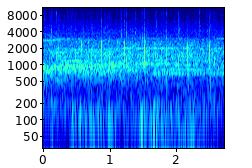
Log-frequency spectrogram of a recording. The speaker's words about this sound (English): Cheer the elders, they deserve that too.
